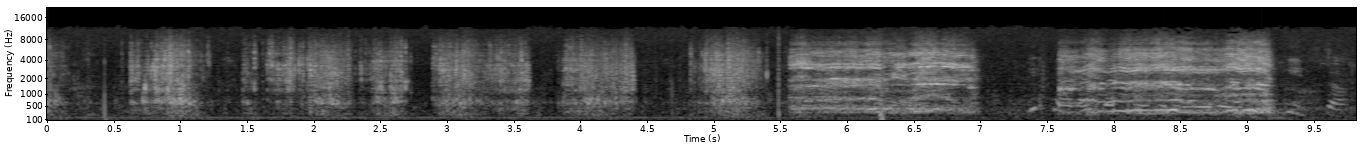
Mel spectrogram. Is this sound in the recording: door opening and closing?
no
